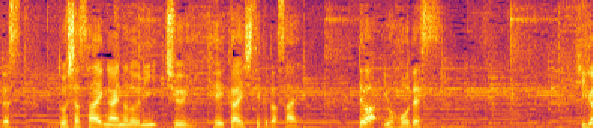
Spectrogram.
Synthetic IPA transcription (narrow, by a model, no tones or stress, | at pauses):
d̪e̞sɨ̥ | d̪o̞ɕasaiɡainad̪o̞ɲ̟it͡ɕɨːik̪ʰe̞ːkaiɕi̥t̪e̞kɯ̟d̪asai | d̪̥e̞βajo̞ɦo̞ːd̪e̞sɨ̥ | çiɡa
